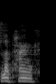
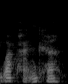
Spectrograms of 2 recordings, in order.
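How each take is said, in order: First: The word begins with an L sound. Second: The word begins with a W sound. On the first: The speaker calls it wrong. "I pronounced it as Lapanka" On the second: The speaker calls it right. "when it should be Wapanka"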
